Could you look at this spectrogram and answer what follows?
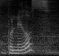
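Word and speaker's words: buñuelos: B-U-N-U-E-L-O-S, bonellos.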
